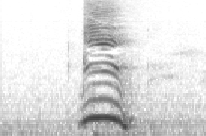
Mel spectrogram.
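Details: Domestic cat indoors, in a home where a new Bengal cat has joined a tabby; one short, clear, tonal meow that rises then falls over about a third of a second, against quiet room noise.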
